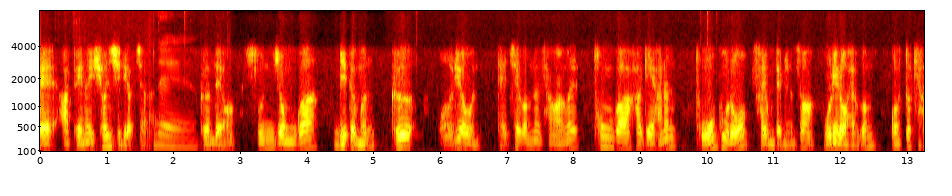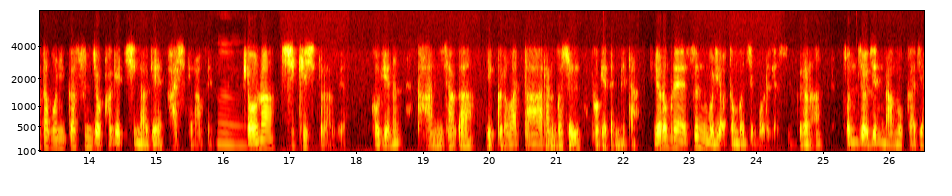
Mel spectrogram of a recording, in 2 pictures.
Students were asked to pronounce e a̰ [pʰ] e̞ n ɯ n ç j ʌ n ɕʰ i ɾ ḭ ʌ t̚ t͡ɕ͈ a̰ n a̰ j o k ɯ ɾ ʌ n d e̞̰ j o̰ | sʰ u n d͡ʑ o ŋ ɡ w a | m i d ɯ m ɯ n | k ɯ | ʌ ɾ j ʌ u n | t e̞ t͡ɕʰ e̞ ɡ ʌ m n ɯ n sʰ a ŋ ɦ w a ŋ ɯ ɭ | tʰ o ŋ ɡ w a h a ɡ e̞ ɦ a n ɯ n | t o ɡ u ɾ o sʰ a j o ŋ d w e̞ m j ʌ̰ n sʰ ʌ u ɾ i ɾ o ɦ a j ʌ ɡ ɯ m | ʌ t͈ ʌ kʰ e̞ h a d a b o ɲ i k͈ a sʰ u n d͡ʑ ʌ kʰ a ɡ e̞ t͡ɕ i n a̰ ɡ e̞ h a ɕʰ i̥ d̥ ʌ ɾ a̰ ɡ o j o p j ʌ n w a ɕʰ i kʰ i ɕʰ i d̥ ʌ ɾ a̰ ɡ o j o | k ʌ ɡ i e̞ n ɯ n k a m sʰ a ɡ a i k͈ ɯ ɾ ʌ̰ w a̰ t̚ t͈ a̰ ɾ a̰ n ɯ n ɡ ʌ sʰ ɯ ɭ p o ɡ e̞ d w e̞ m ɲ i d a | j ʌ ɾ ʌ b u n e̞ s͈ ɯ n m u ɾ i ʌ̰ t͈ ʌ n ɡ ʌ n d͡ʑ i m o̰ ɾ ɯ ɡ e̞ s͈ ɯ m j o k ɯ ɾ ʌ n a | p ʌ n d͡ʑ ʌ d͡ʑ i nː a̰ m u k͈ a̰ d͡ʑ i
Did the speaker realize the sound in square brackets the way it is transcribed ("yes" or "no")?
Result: yes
